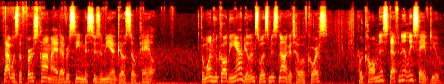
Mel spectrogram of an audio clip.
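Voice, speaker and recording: A man in an anime fan dub playing a polite, composed teenage schoolboy who speaks in formal, measured phrases with a faintly wry touch. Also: a little high, lively intonation, slight background noise, close to an everyday voice. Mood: calm, grave.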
